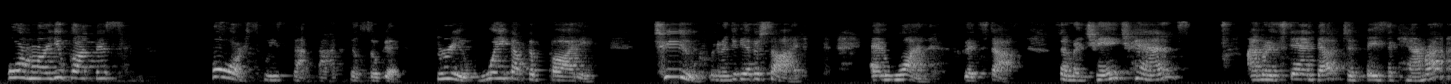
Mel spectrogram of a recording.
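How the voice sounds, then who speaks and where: A woman leading a home workout as a fitness instructor, counting out repetitions and giving short, encouraging, energetic cues. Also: medium pitch, measured pace. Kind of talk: exercise class instruction with counting aloud. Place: indoors at home, room with a couch. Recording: roomy, distant, dull home-video sound.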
